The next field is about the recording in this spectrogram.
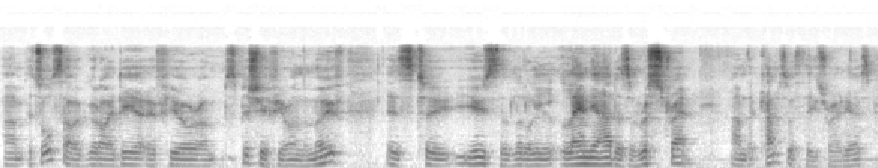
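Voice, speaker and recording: A man giving an informal instructional talk in a measured, explanatory way with hesitant pauses. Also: fairly low pitch.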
